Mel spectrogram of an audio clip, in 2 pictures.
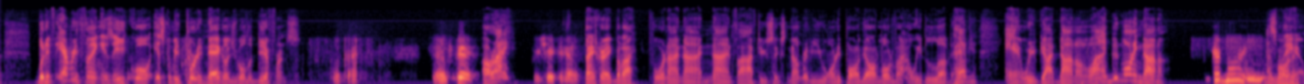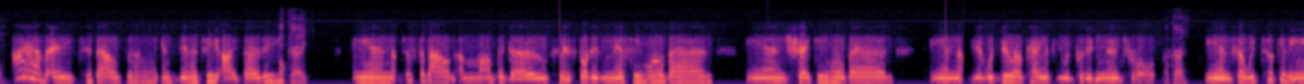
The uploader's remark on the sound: answer calls from listeners in the last live show of 2012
